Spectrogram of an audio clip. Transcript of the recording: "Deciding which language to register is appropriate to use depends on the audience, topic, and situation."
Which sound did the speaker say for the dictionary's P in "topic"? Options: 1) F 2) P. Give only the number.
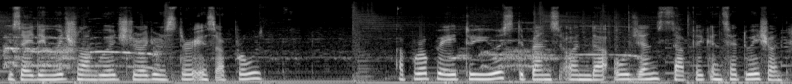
1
